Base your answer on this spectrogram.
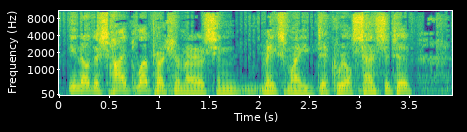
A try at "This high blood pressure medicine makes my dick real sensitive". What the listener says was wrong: Why did you underpronounce medicine and overpronounce sensitive? This medicine makes my dick real sensitive.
